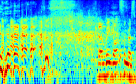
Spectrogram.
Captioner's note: laughter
